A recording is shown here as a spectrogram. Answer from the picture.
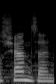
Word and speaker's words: Shenzhen: Take for a totally random example Shanzen. How do you say it? What's that doing in there? Can you just ignore the H? Spoiler warning, you can't is its own sound in Chinese.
